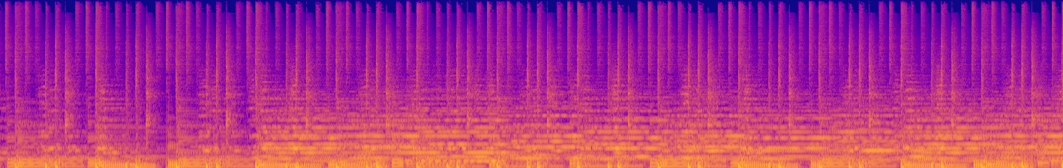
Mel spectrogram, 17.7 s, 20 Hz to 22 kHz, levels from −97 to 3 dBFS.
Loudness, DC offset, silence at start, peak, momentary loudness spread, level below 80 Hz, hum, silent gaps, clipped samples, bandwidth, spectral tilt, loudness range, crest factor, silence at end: -21 LUFS; under 0.1%; 0 s; -4 dBFS; 4 LU; -24 dBFS; none; none; under 0.1%; over 20 kHz; -6.5 dB/octave; 2 LU; 16 dB; 0 s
